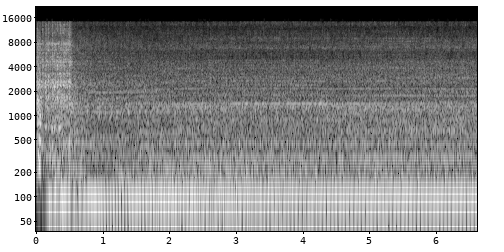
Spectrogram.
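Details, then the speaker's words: 2002 Subaru Forester after the pulley was replaced and the belts retensioned: brief crank, then a steady, even idle with no squeal, chirp or rattle from the front. Noise fixed. "We'll have to put the shrouds back on here in a minute, but I'm gonna have her start it, and then I'll show you how it doesn't make any more noise."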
